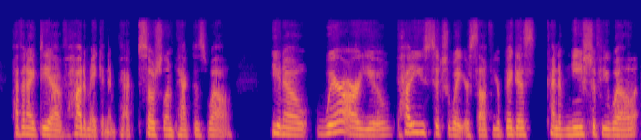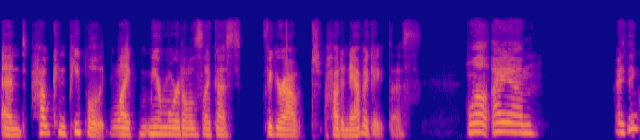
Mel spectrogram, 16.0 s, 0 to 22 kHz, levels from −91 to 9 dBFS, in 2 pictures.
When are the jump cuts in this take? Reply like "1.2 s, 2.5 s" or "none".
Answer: none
